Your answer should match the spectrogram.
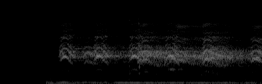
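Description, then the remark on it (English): A Game Boy video game bird sound: loud, harsh crow-like cawing that starts abruptly after a moment of near silence and continues in rough, repeated bursts for about two seconds, with no talking. “Oh my gosh, that's such a good bird sound for a Game Boy.”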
